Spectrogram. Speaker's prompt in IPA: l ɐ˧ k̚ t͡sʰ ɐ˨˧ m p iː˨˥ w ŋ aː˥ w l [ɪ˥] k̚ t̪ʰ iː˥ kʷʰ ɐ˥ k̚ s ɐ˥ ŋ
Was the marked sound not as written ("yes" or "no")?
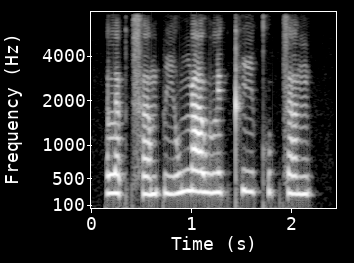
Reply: no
